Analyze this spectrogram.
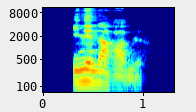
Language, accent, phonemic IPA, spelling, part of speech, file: French, France, /i.ne.na.ʁabl/, inénarrable, adjective, LL-Q150 (fra)-inénarrable.wav
- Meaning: 1. indescribable, inexpressible 2. hilarious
